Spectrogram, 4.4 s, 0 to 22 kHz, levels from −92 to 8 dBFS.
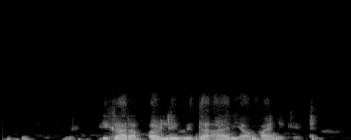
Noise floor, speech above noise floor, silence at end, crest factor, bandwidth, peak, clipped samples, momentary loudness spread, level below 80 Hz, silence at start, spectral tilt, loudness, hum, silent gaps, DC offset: -53 dBFS; 26 dB; 0.4 s; 20 dB; 7 kHz; -10 dBFS; under 0.1%; 22 LU; -68 dBFS; 0.1 s; -7.5 dB/octave; -28 LUFS; none; none; under 0.1%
